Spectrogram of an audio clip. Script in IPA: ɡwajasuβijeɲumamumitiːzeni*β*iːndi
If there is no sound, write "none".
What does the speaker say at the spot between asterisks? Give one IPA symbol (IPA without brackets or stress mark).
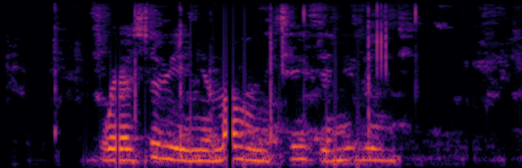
β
